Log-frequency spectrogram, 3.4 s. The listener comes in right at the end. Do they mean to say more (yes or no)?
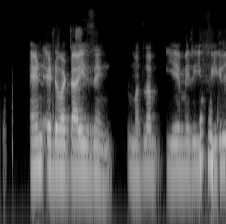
no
